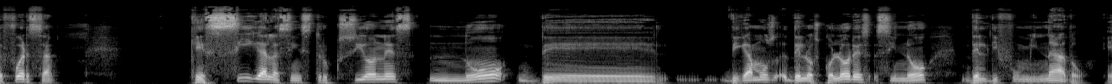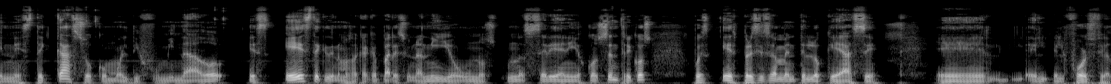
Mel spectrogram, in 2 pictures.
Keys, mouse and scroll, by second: 2.3 right click, 12.4 right click, 13.7 click, 17.6 right click.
